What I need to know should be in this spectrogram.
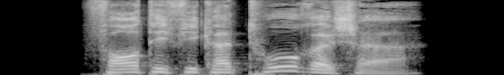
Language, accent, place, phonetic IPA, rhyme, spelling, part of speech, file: German, Germany, Berlin, [fɔʁtifikaˈtoːʁɪʃɐ], -oːʁɪʃɐ, fortifikatorischer, adjective, De-fortifikatorischer.ogg
- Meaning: inflection of fortifikatorisch: 1. strong/mixed nominative masculine singular 2. strong genitive/dative feminine singular 3. strong genitive plural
